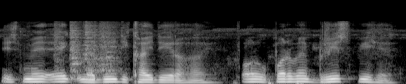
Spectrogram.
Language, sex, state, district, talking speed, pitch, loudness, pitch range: Hindi, male, Arunachal Pradesh, Lower Dibang Valley, 190 wpm, 115 Hz, -14 LUFS, 105-125 Hz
